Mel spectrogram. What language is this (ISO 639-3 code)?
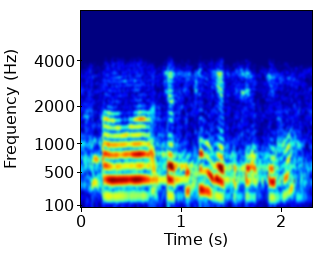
sat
